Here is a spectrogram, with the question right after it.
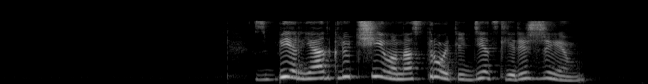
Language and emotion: Russian, angry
